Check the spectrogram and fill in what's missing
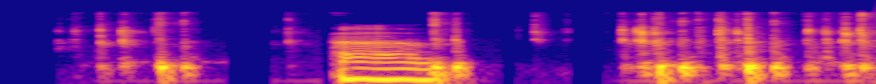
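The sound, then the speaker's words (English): Rapid bursts of clicking keystrokes on a computer keyboard, fairly loud, coming through over a voice chat, in two flurries with a short vocal sound from someone between them. “Hey, you need to stop typing or use push to talk.”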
